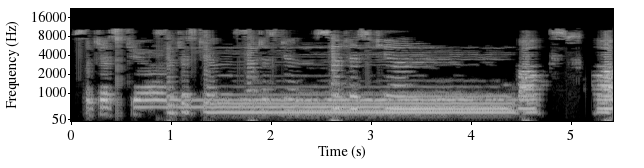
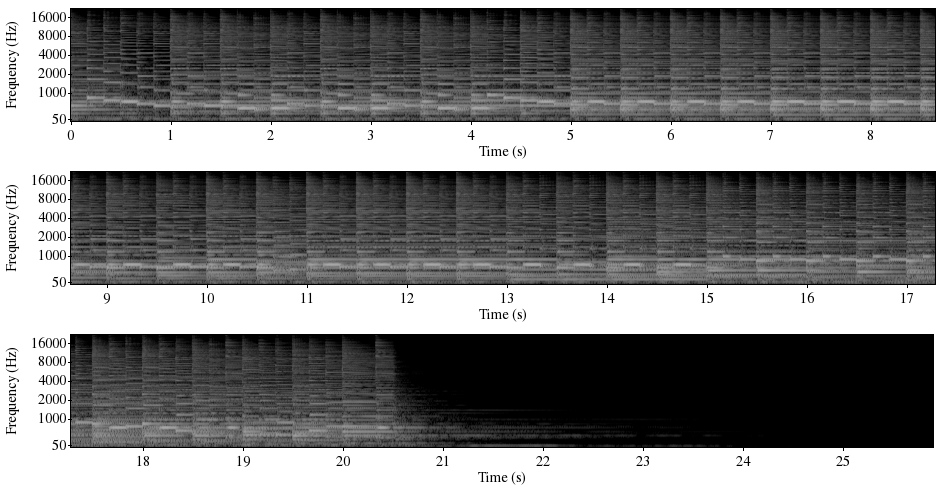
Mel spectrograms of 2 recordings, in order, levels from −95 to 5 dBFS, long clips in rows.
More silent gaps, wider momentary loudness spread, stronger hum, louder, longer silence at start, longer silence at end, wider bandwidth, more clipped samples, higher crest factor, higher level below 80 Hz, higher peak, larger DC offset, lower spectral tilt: neither; about the same, 5 LU vs 4 LU; neither; first, -24 LUFS vs -35 LUFS; about the same, 0.05 s vs 0 s; second, 0 s vs 5 s; second, 11 kHz vs over 20 kHz; neither; about the same, 20 dB vs 16 dB; first, -60 dBFS vs -66 dBFS; first, -4 dBFS vs -20 dBFS; neither; second, -1.5 dB/octave vs -3 dB/octave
